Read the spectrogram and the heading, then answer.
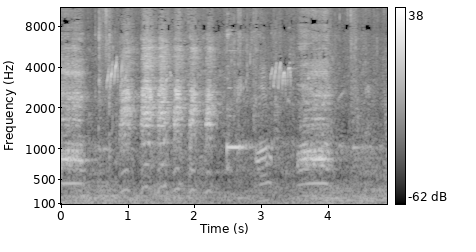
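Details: Farm ducks, a mother leading her ducklings to feed in the countryside: harsh nasal quacks in short bursts alongside high thin peeping of ducklings, with low rumbling farmyard background.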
